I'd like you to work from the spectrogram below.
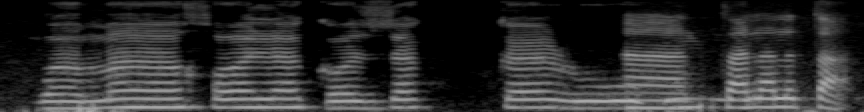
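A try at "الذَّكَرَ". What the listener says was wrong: Salah letak sabdu. Sabdu pada zal. Jadi tekan pada zal, jangan tekan pada kaf. Zal keluar tak ujung lidah? Khalaqaz. Khalaqaz. Bukan lam. Bukan lam, zal. Tapi yang buat tu ada bunyi desiran. Dia tak boleh khalaqaz zaka. Khalaqaz zaka. Saya terdengar bunyi desiran tu. Mesti lidah tak keluar kat ujung, betul? Dia kena keluar. Ni lidah kenakan gigi atas.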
